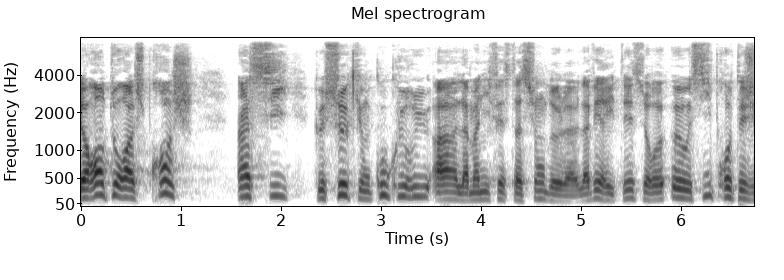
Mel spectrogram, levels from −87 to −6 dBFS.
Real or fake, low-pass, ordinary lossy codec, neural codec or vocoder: fake; 7.2 kHz; none; codec, 16 kHz, 8 kbps, FreqCodec, larger model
